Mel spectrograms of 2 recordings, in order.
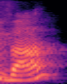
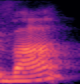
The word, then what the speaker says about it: vas: speaking, actually almost always, final consonants in French are silent, so we do not pronounce this S. It is just ve. Okay? Tu vas either means you go or you are going. Tu vas, you go, or you are going.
